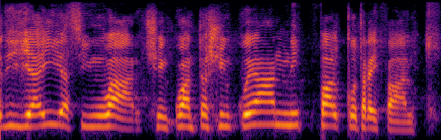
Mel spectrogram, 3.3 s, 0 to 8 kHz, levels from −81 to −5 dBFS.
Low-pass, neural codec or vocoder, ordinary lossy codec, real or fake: none; codec, 16 kHz, 2 kbps, FunCodec, trained on Chinese and English, 25 frames a second; none; fake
